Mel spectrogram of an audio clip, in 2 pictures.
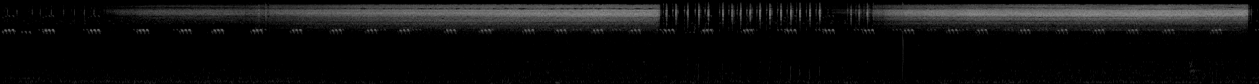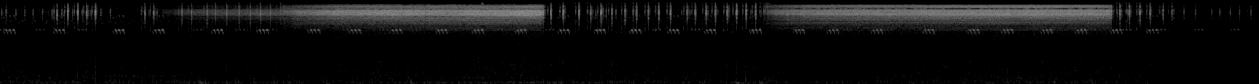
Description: insectday_14.ogg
